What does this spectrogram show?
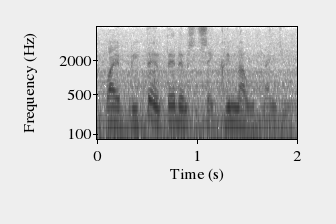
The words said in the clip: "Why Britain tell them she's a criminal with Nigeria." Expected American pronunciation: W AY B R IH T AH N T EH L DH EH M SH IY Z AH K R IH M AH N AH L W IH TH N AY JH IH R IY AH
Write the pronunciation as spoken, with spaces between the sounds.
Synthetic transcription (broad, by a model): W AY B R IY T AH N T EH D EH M S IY S AH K R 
